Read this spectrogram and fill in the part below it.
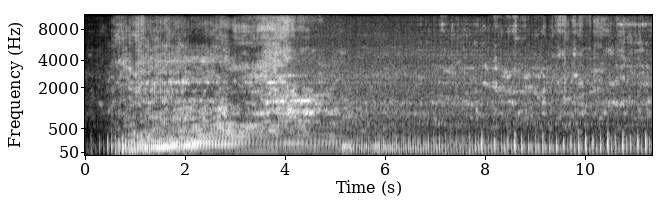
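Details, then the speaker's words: Old edger after blown motor replacement, just started on choke: quick rev settles into a slow, even putter about three beats per second; steady, very low idle, starts and runs well. "This sounds pretty good. I love it when something will idle that low."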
